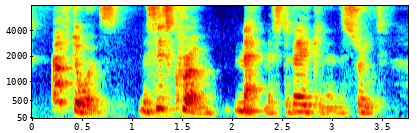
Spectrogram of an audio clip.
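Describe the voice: Reading aloud, plain and simple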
